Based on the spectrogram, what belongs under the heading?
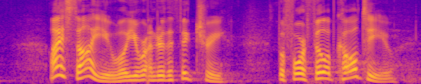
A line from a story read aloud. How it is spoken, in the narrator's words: Jesus answered him calmly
